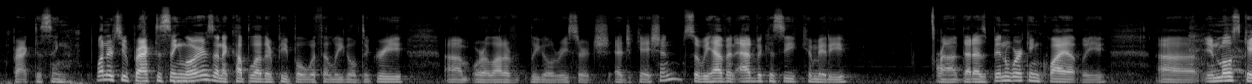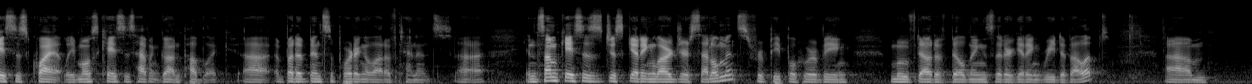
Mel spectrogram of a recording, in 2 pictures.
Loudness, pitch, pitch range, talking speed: -26 LUFS, 120 Hz, 110-135 Hz, 180 wpm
